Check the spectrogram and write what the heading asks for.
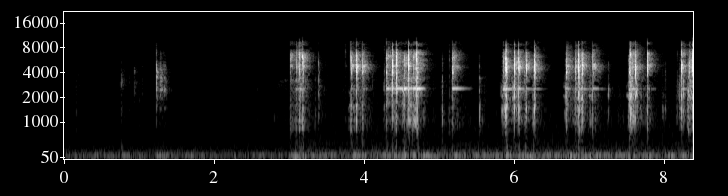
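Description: The metal zoom head of a jump starter's built-in LED flashlight being twisted and slid to change the beam width. It makes a run of short scraping clicks, a little under two clusters a second, starting about three seconds in after one faint click.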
